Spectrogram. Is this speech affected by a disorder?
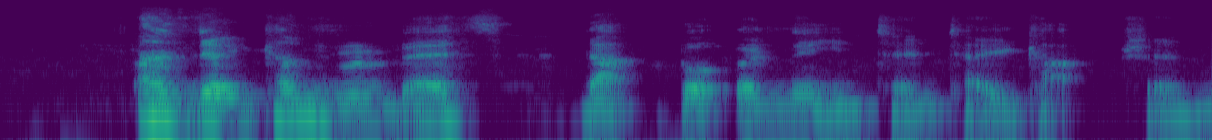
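Yes: cerebral palsy.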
